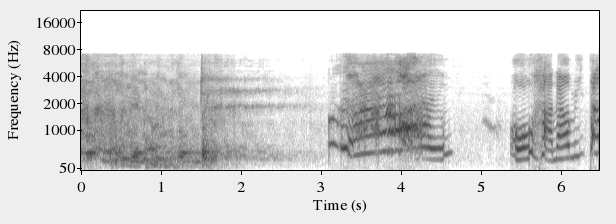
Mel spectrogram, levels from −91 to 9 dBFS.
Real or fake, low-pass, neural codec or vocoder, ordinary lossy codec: fake; 7.2 kHz; codec, 24 kHz, 3 kbps, HILCodec; none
